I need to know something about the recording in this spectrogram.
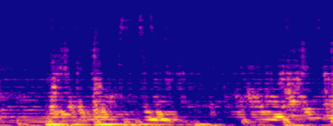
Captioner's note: stammers phonetic sounds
